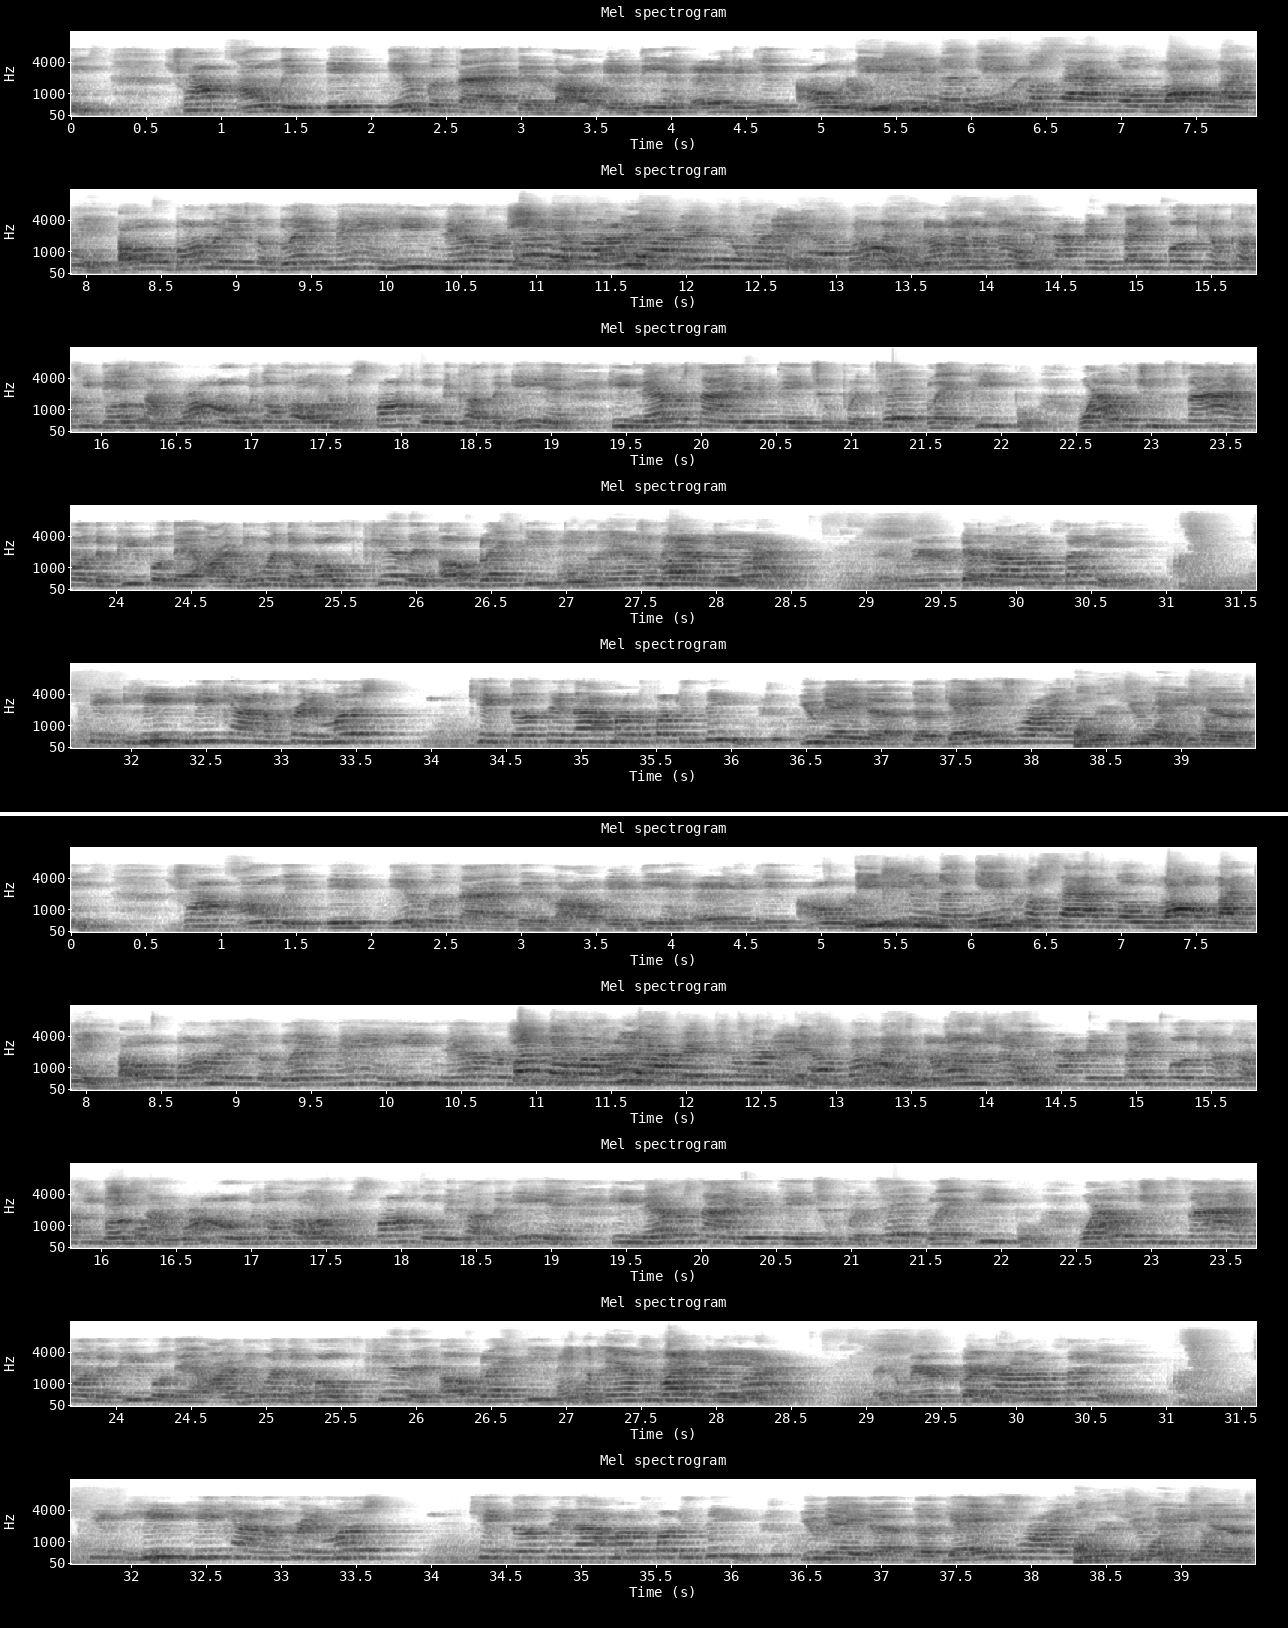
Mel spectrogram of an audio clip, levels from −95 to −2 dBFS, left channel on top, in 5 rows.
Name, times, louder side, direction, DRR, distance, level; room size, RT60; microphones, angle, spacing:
voice 1, 0.0-6.4 8.2-28.5 29.6-30.9 31.7-33.6 34.3-38.3 38.7-39.4, left 3 dB, 60° left, 0 dB, 0.5 m, -32 dB
voice 2, 5.2-8.2 10.9-14.3 16.0-16.4 17.3-17.5 26.9-28.3 29.0-30.2, right 3 dB, 60° right, 1 dB, 0.6 m, -29 dB
voice 3, 28.8-29.4 31.1-32.2 34.0-34.6 36.4-36.8 38.3-39.4, left 2 dB, 5° right, -7 dB, 0.6 m, -37 dB
3.4 x 2.5 x 2.3 m, 0.73 s
head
